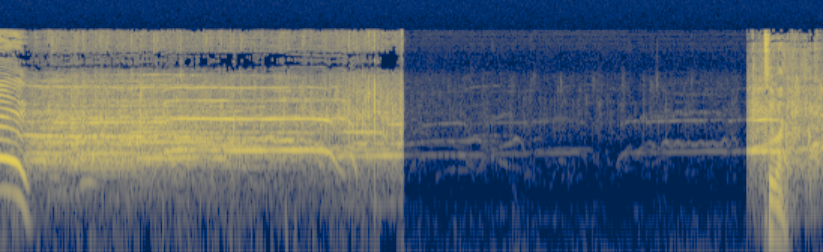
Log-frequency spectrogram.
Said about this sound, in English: If you are excited as I am, why don't you stand to your feet? Why don't you make some Holy Ghost noise? Why don't you clap your hands as we welcome to the pulpit,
